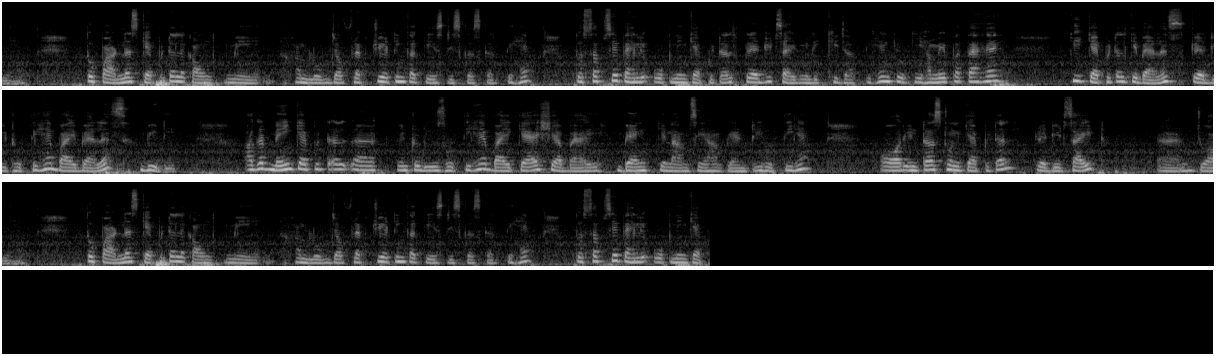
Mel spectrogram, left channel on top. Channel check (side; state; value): right; drops out; at 7.1 s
